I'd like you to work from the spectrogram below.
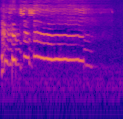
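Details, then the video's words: Pet dachshund reacting to a sound that drives him nuts, giving a steady, tonal whine that holds level for about a second, then fades, with a brief voice at the start. "My little wiener makes weird noises"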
